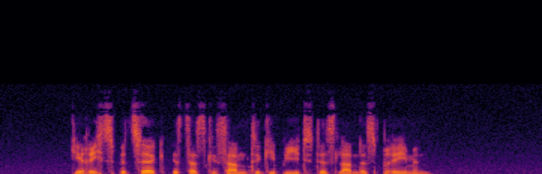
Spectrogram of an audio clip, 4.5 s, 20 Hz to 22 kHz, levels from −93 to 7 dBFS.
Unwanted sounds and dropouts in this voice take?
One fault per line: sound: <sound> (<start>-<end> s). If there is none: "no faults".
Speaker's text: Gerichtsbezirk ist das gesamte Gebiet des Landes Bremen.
no faults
